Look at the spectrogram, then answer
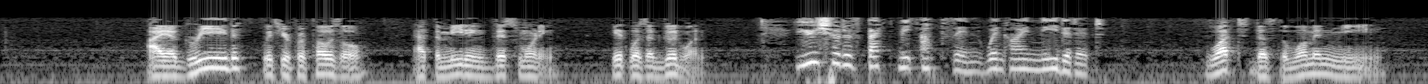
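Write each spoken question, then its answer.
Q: What does the woman mean?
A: He should have supported her at the meeting.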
